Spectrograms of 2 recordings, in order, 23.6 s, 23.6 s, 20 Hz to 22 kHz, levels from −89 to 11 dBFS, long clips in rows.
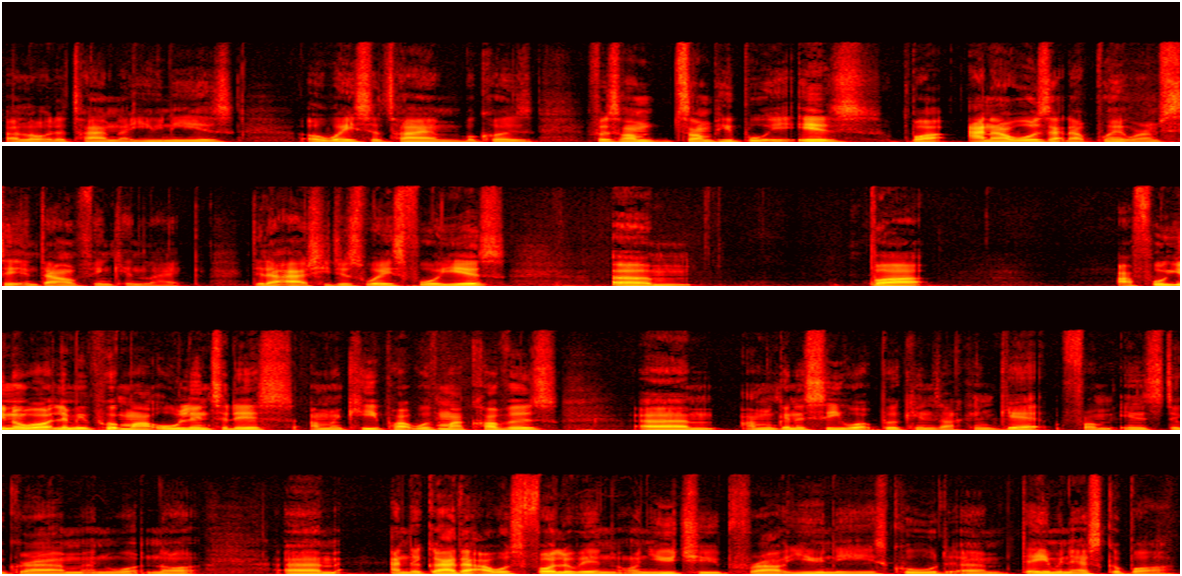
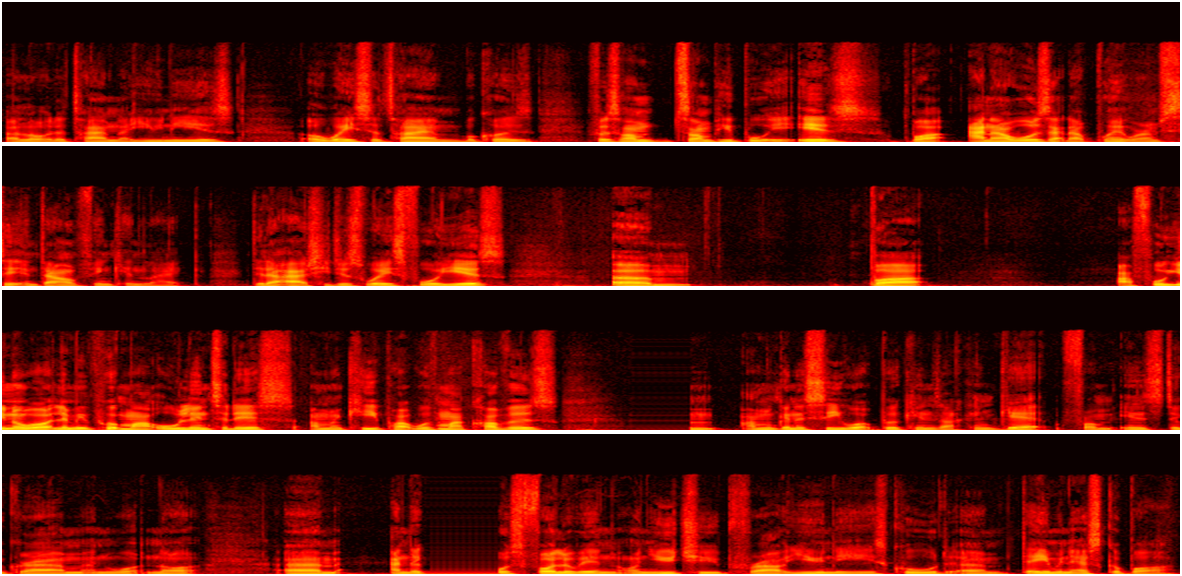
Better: first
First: none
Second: audio freezing; at 15 s and at 20 s

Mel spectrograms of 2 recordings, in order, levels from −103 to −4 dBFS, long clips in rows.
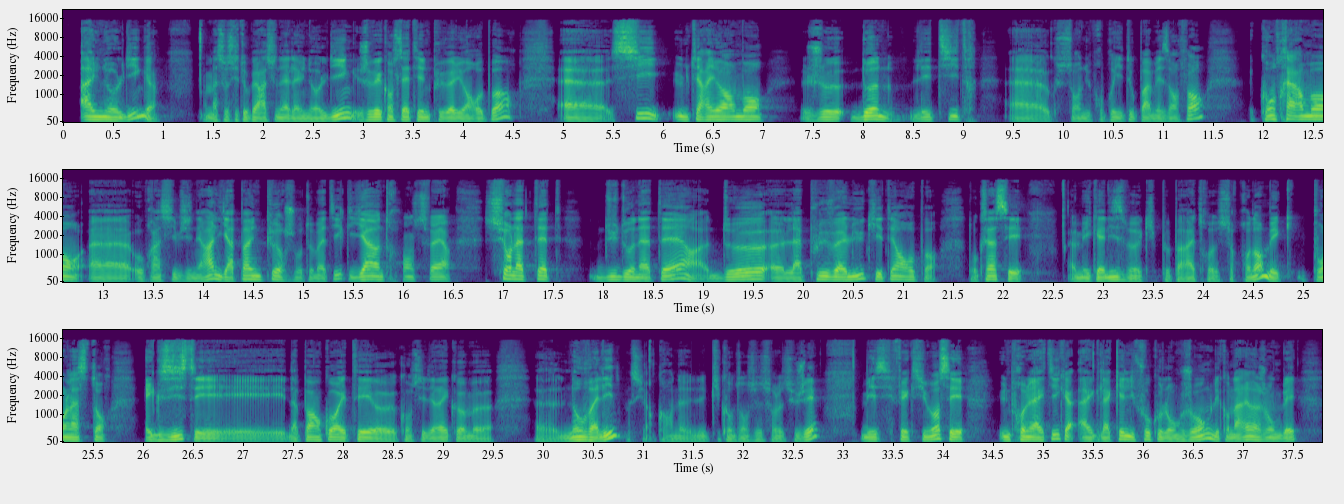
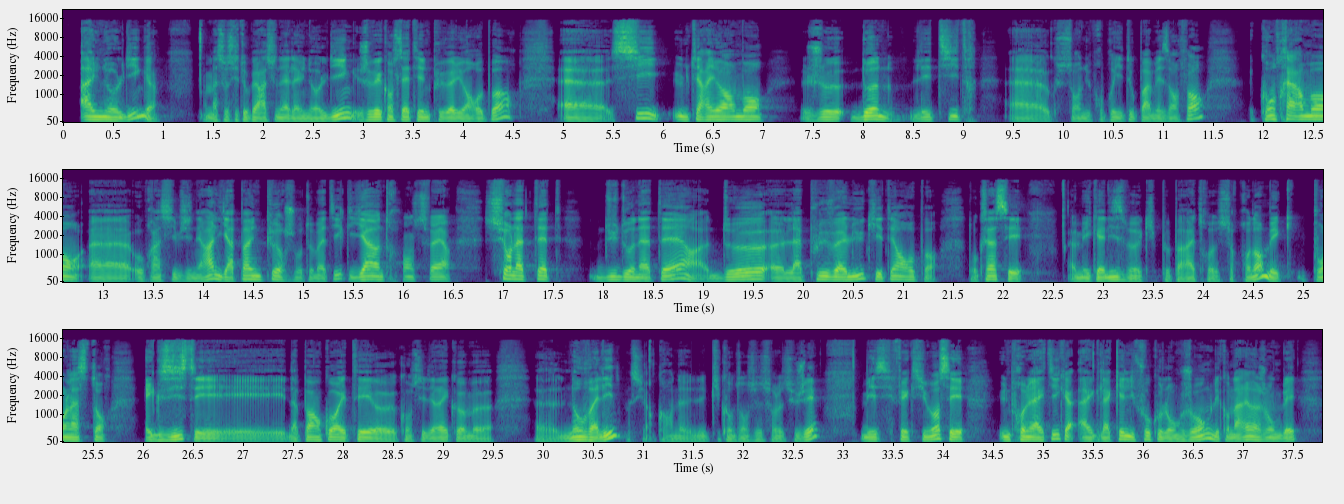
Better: neither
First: none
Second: none

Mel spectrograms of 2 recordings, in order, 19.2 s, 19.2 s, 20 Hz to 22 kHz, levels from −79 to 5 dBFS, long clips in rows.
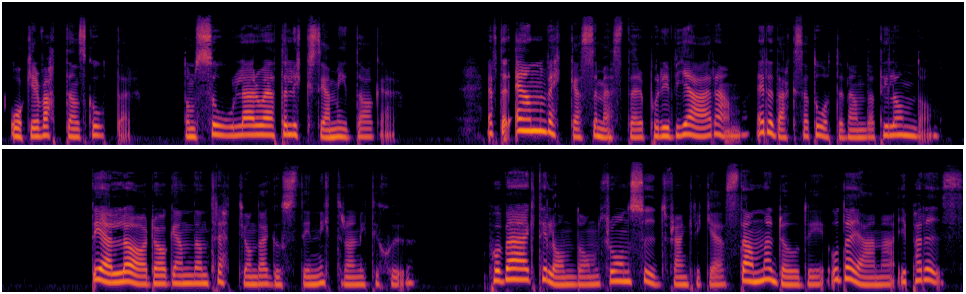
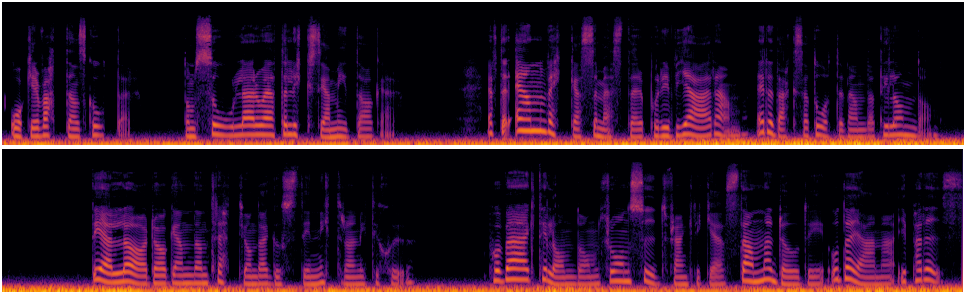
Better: first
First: none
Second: low rumble; noticeable; throughout; 20 dB below the speech

